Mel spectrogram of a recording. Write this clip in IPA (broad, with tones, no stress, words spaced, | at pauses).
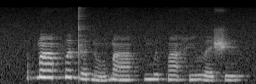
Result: ɓã˦fə˦ də˦ɗũ˨˦ɓã˦ | mɨ˦˨pã˦˨hĩ˦vɛ˧ ʃɨ˧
